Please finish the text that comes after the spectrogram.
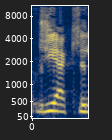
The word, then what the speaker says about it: Giacchino: Giacchino. It's Italian. Yeah, Giacchino. It's a hard C.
